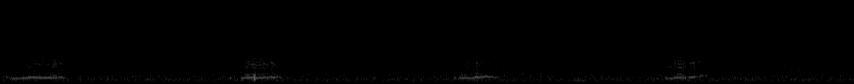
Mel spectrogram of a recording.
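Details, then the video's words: Sleeping middle-aged ferret kept as a pet snores gently, captured by iPhone on 26 January 2014: soft low breathy puffs like 'poo-poo', four in a row roughly every two seconds, with a faint click and steady hiss behind. "フェレット ★ つつましく鼾（いびき）をかく"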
